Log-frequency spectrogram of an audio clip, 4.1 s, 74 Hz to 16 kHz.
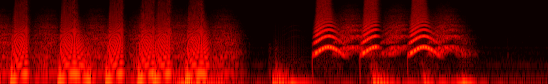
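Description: A reFX Nexus 2 software synthesizer preset from the Christmas 2017 expansion playing quick arching swoops that glide up and back down in pitch, about four a second. A lower run fills the first two seconds; after a brief gap come four higher swoops.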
